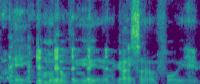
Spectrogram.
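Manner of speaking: low, creaky, sultry alluring voice. Acting out luring people in alleys at night: put-on sultry luring voice. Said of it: "the sultry voice, you're just, like, luring people in the alleys at night".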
